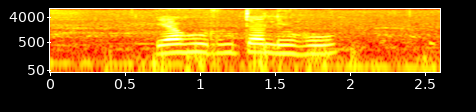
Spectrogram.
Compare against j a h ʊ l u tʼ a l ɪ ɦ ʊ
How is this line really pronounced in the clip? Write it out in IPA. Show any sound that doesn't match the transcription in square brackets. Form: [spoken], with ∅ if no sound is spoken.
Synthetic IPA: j a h ʊ [r] u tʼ a l ɪ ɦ ʊ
